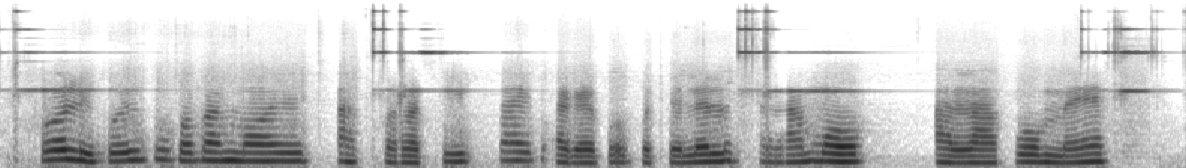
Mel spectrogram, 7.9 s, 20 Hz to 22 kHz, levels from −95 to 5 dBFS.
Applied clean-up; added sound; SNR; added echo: neural mask model RNNoise.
